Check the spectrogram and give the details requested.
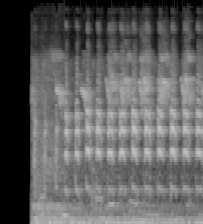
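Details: Long-tailed shrike singing old-style song material: a steady run of harsh, buzzy, evenly spaced notes, about two and a half a second, over constant low background rumble.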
